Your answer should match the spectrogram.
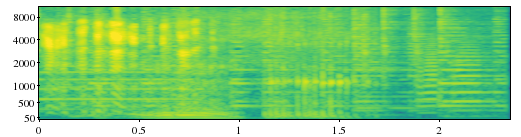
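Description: Cartoon snoring sound effect, one low rumbling snore about half a second in, over background music.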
